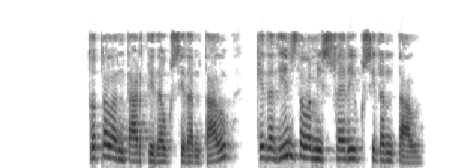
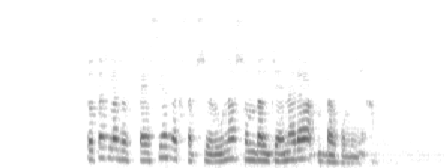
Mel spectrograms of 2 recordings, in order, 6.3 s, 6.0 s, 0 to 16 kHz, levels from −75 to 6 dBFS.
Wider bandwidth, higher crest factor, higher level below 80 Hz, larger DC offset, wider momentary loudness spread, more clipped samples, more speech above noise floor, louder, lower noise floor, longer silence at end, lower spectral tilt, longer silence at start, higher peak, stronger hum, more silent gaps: second, 8.4 kHz vs 11 kHz; about the same, 14 dB vs 16 dB; first, -54 dBFS vs -78 dBFS; neither; second, 7 LU vs 12 LU; neither; first, over 77 dB vs 45 dB; first, -13 LUFS vs -36 LUFS; first, under -90 dBFS vs -81 dBFS; second, 0.7 s vs 0.95 s; second, -3 dB/octave vs -7.5 dB/octave; about the same, 1.2 s vs 1.15 s; first, 0 dBFS vs -22 dBFS; neither; neither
